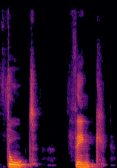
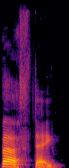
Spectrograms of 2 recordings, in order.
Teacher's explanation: tip for making the sound is you put your tongue between your teeth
